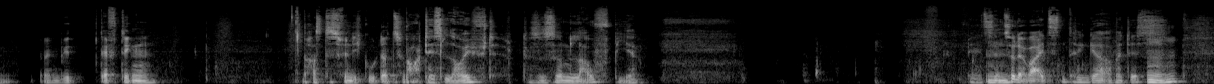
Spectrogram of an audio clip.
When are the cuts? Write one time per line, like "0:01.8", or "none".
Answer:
0:03.0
